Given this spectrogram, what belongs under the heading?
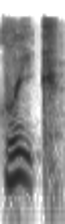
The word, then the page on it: Greek: American English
